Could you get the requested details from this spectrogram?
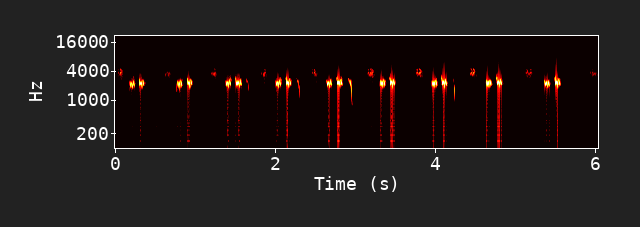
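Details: Female quail giving a steady series of paired, whistled chirps, each pair repeated roughly every 0.6 seconds for six seconds, with faint higher ticks and occasional brief downward slurs between pairs against a silent background.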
